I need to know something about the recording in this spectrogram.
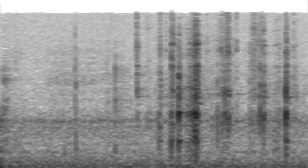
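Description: Small, sharp metal clicks and scrapes, several in quick succession in the second half, as the mechanism of a classic VW speedometer is pushed out through its metal housing.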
